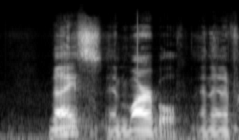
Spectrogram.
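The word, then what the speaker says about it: gneiss: write it out and this is pronounced nice all right nice and marble and then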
